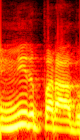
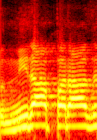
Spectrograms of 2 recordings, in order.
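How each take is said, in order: First: निरपराध as nir-pa-raadh, no aa after r; right form. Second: निरापराध with a long aa, ni-raa-pa-raadh; wrong form. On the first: Teacher to students giving the right form, nir-pa-raadh. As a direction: run nir straight into pa in निरपराध. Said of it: "निरपराध होता है". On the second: Teacher to students marking the wrong form, long raa. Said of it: "निरापराध नहीं". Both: Shown as a demonstration.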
